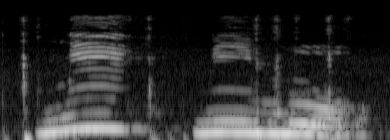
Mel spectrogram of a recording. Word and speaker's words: mínimo: Mínimo. Mi, a gente fala com mais força.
